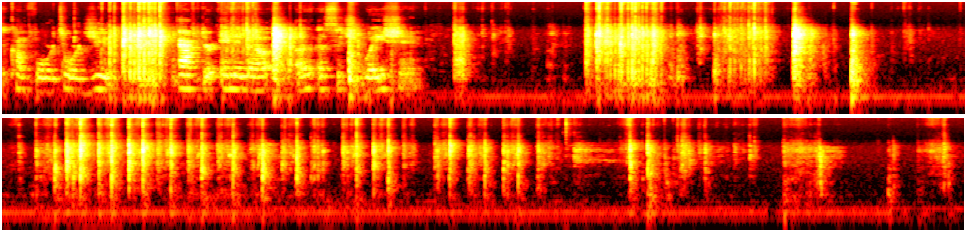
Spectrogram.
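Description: Trading cards rustle and flick as they are shuffled through by hand.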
